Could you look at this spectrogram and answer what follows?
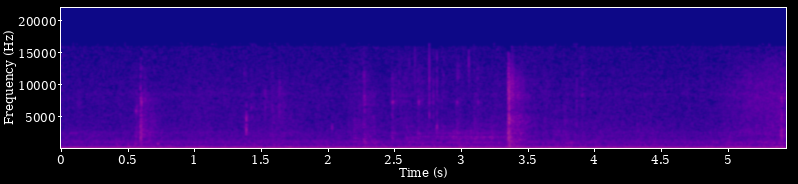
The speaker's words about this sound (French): Horloge.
